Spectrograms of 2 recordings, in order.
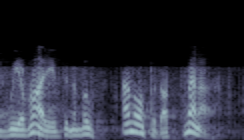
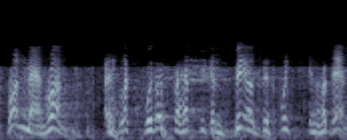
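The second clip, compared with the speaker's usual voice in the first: rally him into a run; urgent; 7 semitones higher than usual. Acted. Holmes urges Watson to chase the witch, urgent call.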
